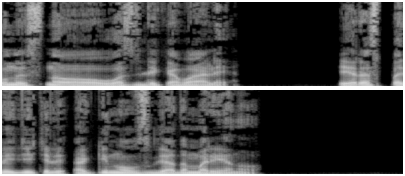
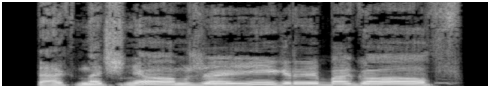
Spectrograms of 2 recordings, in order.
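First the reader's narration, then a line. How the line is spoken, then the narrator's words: Man exclaiming. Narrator (Russian): воскликнул мужчина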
